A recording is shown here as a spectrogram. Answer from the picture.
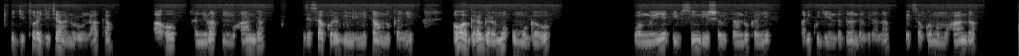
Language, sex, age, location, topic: Kinyarwanda, male, 25-35, Kigali, health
